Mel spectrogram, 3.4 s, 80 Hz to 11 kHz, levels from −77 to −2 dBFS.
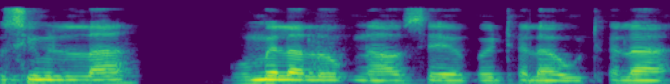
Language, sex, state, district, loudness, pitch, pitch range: Bhojpuri, male, Uttar Pradesh, Deoria, -17 LUFS, 125 Hz, 120-130 Hz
